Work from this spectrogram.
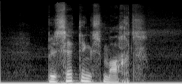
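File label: "bezettingsmacht", Dutch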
